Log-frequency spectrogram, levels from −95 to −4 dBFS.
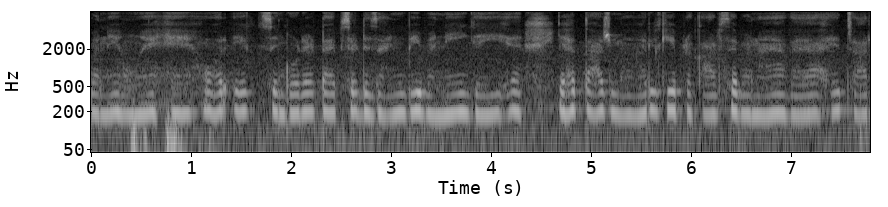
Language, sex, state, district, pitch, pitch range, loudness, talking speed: Hindi, female, Karnataka, Gulbarga, 195 Hz, 185-205 Hz, -41 LUFS, 170 wpm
